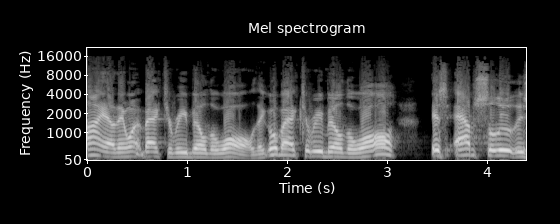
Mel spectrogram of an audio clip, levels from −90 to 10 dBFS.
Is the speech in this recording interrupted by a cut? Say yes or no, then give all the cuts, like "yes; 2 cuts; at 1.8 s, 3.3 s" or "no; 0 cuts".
no; 0 cuts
